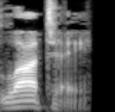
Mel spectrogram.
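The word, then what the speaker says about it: LoTTE: We introduce LOT, pronounced LATTE, a new dataset for low-end GTALT OPIC stratified evaluation for IR.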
